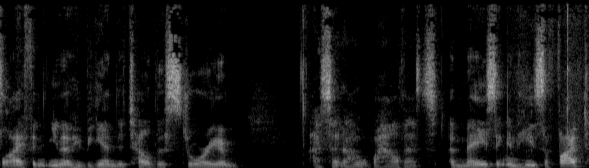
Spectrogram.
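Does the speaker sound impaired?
Yes: cleft palate; congenital.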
